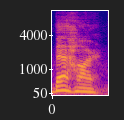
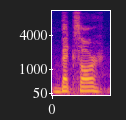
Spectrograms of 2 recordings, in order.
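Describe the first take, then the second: First: The name has an H sound in the middle. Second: The name is said without the middle H sound. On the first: "it's actually pronounced with a an H sound. So it you to slow it down, you're actually saying Behar County" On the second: "when you're reading it in American English, it's Bexar, which just sounds so stupid"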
